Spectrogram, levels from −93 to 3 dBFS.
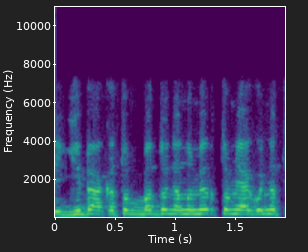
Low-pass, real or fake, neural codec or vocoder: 7.2 kHz; real; none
